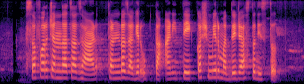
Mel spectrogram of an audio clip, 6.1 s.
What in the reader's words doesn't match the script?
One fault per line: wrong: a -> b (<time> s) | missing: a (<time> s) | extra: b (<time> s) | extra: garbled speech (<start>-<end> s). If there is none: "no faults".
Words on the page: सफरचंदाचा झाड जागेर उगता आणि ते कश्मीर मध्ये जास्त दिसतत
extra: थंड (2.2 s)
